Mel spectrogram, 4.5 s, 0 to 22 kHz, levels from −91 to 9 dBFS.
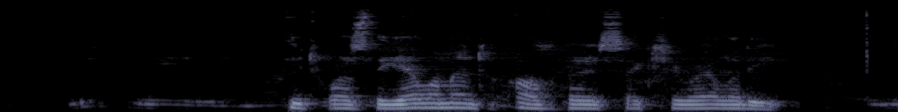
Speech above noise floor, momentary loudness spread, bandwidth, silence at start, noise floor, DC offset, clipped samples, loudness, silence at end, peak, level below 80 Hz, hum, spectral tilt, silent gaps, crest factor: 28 dB; 7 LU; 15 kHz; 0.7 s; -68 dBFS; under 0.1%; under 0.1%; -41 LUFS; 0 s; -22 dBFS; -82 dBFS; none; -6 dB/octave; none; 20 dB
